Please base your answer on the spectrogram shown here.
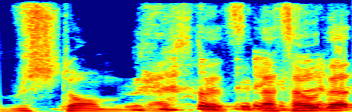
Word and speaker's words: Rustom: Yeah, Like your name in Turkish should be Nabil Rostum. That's how they say it.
